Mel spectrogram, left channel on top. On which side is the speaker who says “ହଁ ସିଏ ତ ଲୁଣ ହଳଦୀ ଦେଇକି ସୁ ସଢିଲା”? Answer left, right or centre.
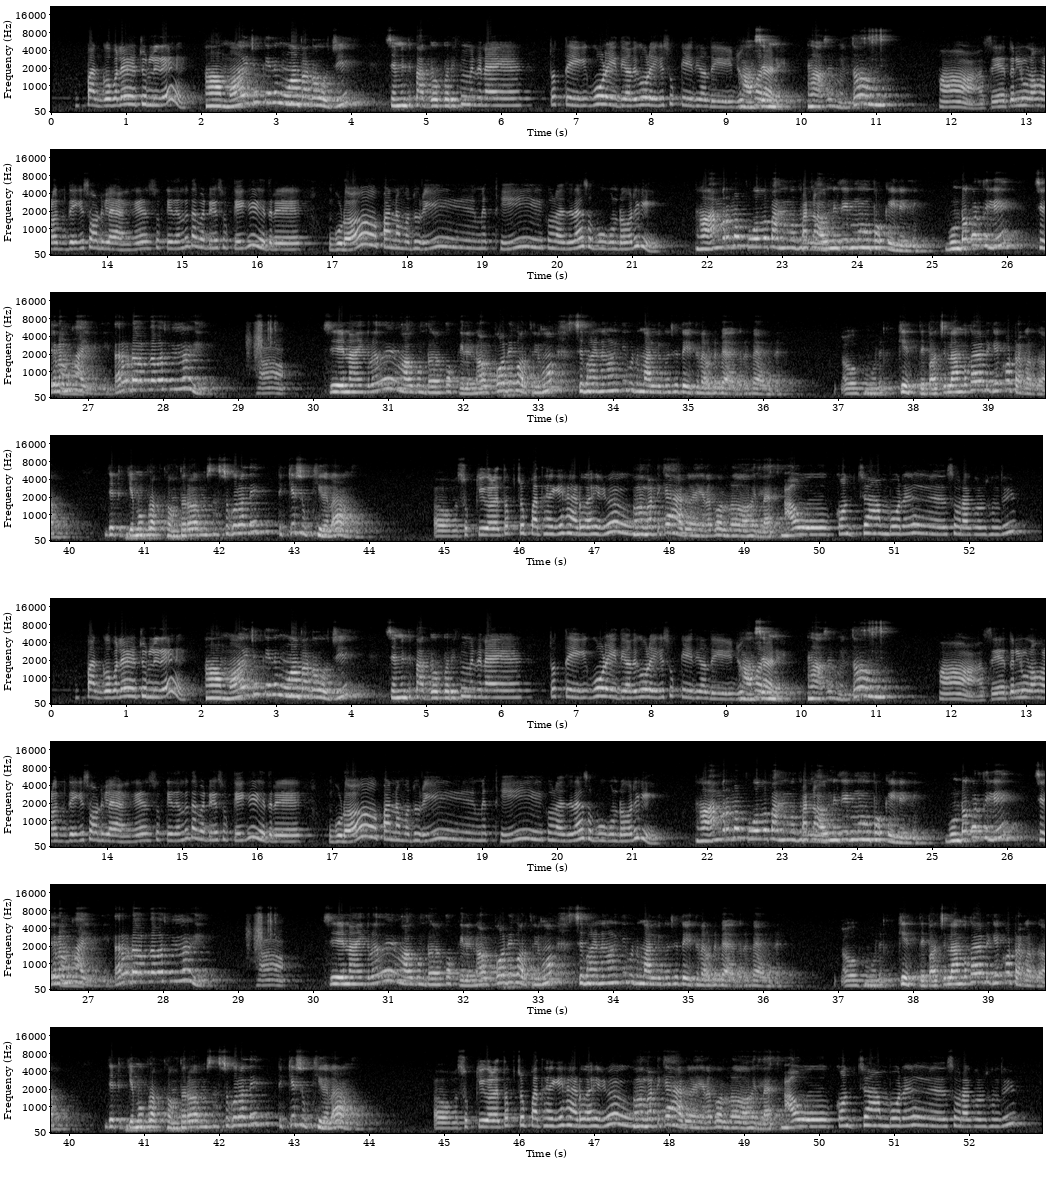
Right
